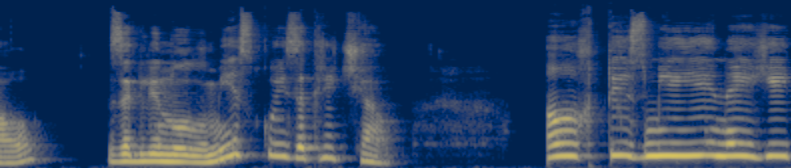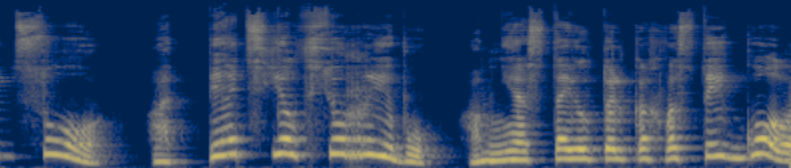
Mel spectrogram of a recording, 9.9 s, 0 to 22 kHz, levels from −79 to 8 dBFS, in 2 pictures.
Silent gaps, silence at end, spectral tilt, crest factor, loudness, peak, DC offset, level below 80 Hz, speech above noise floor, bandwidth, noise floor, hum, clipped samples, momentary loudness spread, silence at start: none; 0 s; -6 dB/octave; 14 dB; -15 LUFS; 0 dBFS; under 0.1%; -64 dBFS; 42 dB; 17 kHz; -56 dBFS; none; under 0.1%; 12 LU; 0 s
